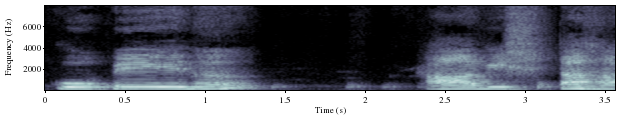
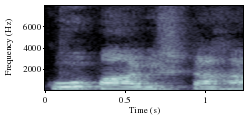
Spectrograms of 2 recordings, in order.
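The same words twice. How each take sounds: First: Koppen, long pause, then आविष्टः, slow; split compound with pause. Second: Said in the usual way. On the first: Shown as a demonstration. Teacher splitting the compound for students, Koppen then आविष्टः. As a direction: break Koppen and आविष्टः apart clearly. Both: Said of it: "त्यातलं पण एक समास लक्षात ठेवा".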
